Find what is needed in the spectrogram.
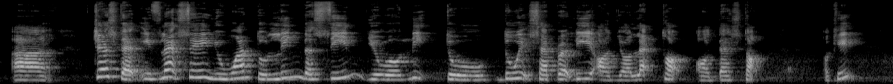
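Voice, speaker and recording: A woman with a Singaporean accent speaks loudly and fairly slowly in a high voice, her intonation lively. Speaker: online trainer. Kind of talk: webinar training with live Q&A. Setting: live online webinar.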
